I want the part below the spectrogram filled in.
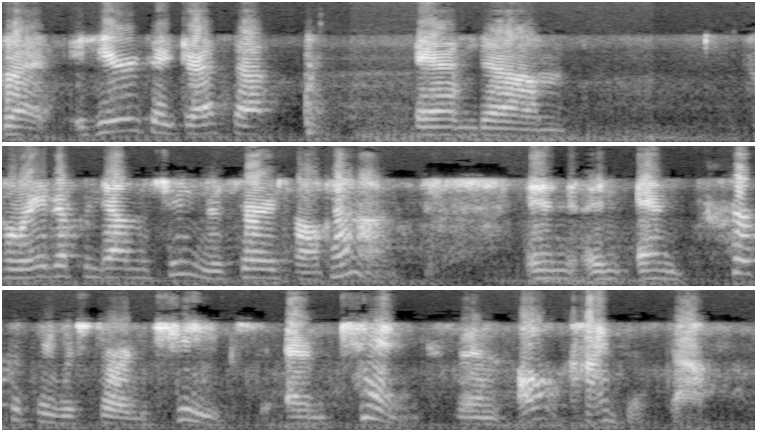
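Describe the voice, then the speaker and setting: With an American accent, a woman with a fairly low pitch speaks at a fairly slow pace, with long, frequent pauses, very wide pitch swings and big swings in loudness, over noticeable background noise. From USA. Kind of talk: radio interview.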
